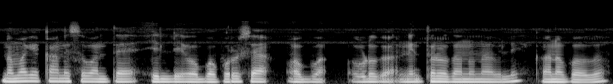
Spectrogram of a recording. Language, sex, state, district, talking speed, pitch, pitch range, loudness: Kannada, male, Karnataka, Koppal, 105 wpm, 125 Hz, 120-130 Hz, -15 LUFS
